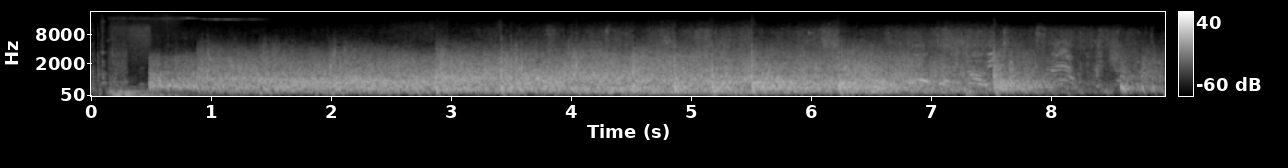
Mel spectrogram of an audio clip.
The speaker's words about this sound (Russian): 20 января рижские ОМОНовцы штурмуют здание МВД. Латвийцы готовы встречать их в забаррикадированном старом городе. Начинается стрельба.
